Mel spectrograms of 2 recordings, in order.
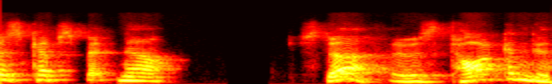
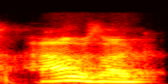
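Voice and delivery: normal talking voice

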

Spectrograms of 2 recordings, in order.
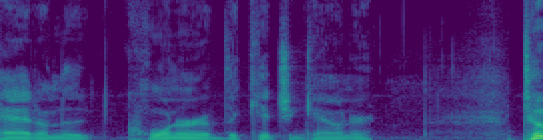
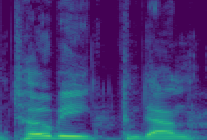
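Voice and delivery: calling up the stairs, raised voice; 6 semitones higher, 5 dB louder than usual. A narrator's reading. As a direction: call him down from upstairs. Mother calls upstairs.

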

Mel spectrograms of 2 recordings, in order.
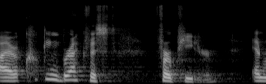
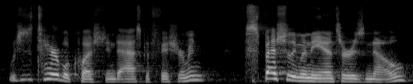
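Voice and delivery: ordinary talk, nothing marked

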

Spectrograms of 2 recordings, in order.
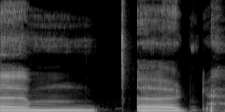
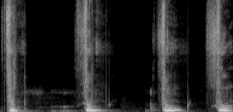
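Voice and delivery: rising, louder foom zaps, like guys vaporized; mock zap sounds; 12 semitones higher, 7 dB louder, slower than usual. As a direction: fire off each foom like an alien ray. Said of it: "there's guys all around him going".

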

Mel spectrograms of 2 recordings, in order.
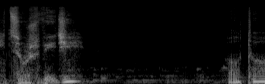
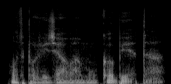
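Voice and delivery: usual speaking voice

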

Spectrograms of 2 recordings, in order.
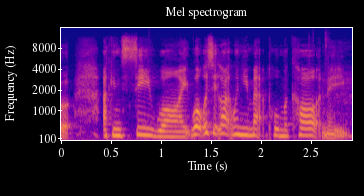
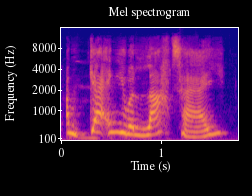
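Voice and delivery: higher and louder, pushy mock aggression; aggressive insistence; 6 semitones higher, 4 dB louder than usual. Nervous fan insisting to Jim Bob, mock aggressive. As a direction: force the latte on him, mock aggressive. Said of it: "Like, really aggressively".

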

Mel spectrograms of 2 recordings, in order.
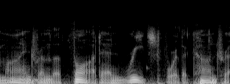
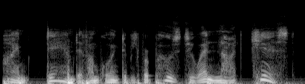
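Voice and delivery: higher, louder indignation; peeved and emphatic; somewhat irritated; 6 semitones higher, 5 dB louder than usual. A narrator's reading. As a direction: protest with mounting annoyance. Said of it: "said in a somewhat irritated tone".

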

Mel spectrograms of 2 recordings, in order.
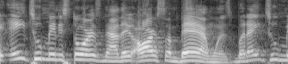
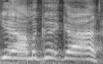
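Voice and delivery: wrestler hype; 6 semitones higher than usual. Retold or imitated. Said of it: "he's like".

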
